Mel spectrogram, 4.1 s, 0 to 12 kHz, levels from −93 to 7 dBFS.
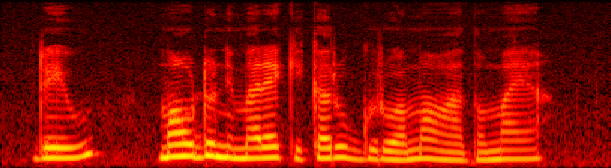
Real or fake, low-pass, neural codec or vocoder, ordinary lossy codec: real; none; none; none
